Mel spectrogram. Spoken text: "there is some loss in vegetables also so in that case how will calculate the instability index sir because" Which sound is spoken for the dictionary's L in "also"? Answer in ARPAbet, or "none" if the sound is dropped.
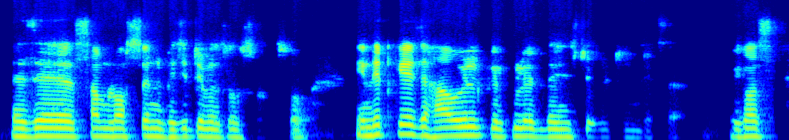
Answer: none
